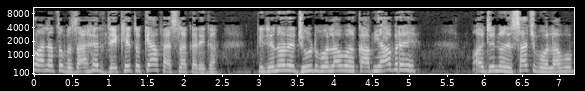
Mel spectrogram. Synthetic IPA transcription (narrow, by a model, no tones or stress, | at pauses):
ʋaːlat̪obɐzaːɦɪɾd̪eːkʰet̪okjaːfʰɛːslakɐɾeːɡaː | ked͡ʒɪnɦõːned͡ʒʱuːʈboːlaʋokaːmjaːbɾɐɦeː | ɔ̰ːɾd͡ʒɪnõːnesɐt͡ʃboːlaʋo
